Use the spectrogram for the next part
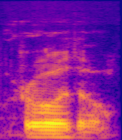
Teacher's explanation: Well, it's Colorado if you're going to say it in Spanish, because it'd be colo, like color, and then rodo, or like red, rodo, with that sort of TH D. A D that sort of becomes sort of a TH sound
